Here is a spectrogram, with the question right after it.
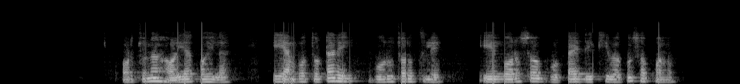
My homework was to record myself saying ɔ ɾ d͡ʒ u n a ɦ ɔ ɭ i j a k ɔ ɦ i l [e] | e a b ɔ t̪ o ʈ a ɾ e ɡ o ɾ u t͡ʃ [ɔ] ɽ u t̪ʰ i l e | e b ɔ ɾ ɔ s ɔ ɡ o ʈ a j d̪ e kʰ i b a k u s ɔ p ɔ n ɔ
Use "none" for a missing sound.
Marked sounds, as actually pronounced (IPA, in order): a, ɔ

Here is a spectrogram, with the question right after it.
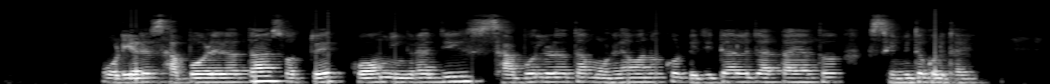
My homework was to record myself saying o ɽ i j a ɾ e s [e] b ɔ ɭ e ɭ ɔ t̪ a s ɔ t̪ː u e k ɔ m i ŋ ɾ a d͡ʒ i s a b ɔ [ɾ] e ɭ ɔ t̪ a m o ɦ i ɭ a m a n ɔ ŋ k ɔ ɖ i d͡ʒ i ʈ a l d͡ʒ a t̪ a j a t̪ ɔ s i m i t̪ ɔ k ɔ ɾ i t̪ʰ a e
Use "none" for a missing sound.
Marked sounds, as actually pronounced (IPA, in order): a, l

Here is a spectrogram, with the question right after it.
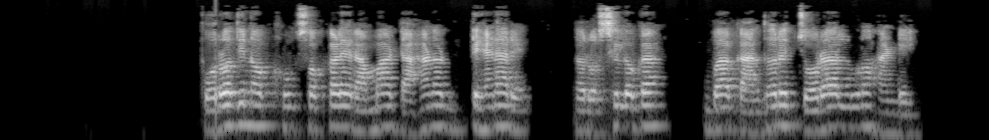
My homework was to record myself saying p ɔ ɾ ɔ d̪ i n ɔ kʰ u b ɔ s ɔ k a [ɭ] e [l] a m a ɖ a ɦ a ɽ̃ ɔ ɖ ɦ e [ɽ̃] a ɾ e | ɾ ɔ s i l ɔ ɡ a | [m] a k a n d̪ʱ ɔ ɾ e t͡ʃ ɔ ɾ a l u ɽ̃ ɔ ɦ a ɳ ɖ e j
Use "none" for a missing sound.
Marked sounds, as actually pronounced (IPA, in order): ɭ, ɾ, ɽ̃, b

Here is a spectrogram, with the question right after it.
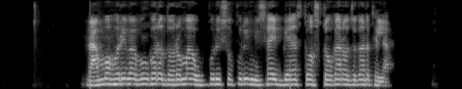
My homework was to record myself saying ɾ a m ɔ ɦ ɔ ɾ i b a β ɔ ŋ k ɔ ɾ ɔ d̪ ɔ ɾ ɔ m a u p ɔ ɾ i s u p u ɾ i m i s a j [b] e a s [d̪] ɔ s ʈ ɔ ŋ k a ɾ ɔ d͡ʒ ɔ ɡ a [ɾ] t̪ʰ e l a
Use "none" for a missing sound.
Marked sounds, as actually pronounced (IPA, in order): b, d̪, ɾ

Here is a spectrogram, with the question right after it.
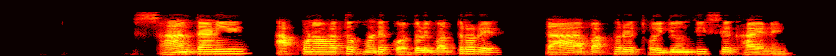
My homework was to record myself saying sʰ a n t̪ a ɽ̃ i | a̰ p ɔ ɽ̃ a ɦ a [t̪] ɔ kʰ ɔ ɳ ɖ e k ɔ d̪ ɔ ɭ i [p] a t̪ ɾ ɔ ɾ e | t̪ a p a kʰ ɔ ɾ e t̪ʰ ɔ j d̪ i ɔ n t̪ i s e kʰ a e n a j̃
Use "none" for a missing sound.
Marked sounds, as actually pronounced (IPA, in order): t̪, p

